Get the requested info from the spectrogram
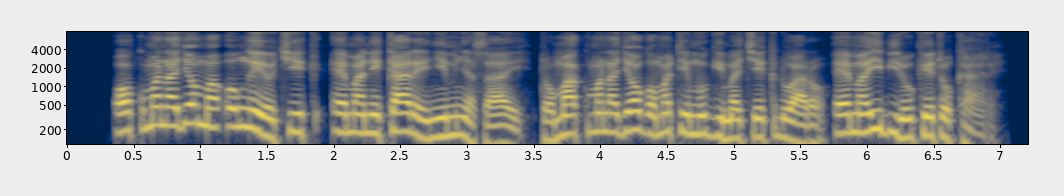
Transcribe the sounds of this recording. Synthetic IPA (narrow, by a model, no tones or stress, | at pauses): ɔkmanad͡ʒɔmaʔoŋejot͡ʃɪkɛmanɪkaɾɛɲimɲasajɪ̰tɔmakmanad͡ʒɔɡɔmatɪmoɡimat͡ʃɪkdwaɾɔ̰ɛmaibiɾoketoka̰ɾɛ̰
